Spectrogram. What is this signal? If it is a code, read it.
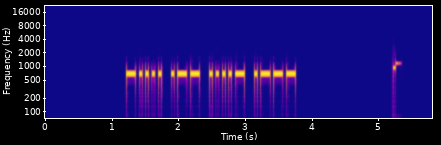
Morse code, heard as a keyed tone, about 25 wpm, 700 Hz. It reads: 6W4J
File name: practice / 25wpm / Four Letter-Number Combinations - 25wpm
